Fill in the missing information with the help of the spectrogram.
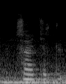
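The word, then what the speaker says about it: Xóchitl: Entonces este es esdrújula. Exactamente. Xochitl es esdrújula.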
